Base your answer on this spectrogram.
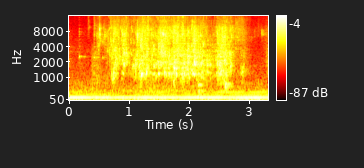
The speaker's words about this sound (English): A cup of vegetable juice and a half a cup of vodka is going in.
